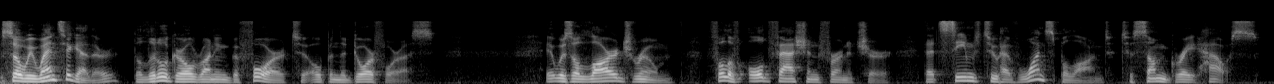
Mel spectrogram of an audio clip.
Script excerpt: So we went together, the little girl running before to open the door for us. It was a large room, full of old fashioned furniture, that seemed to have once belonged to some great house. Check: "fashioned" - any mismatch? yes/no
no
